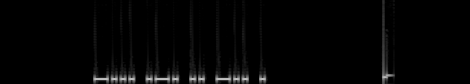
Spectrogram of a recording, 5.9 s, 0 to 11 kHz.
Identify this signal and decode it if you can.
Morse code, heard as a keyed tone, about 22 wpm, 700 Hz. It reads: BRIDE
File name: 5 Letter Words - First 3 Letters Given - 22wpm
